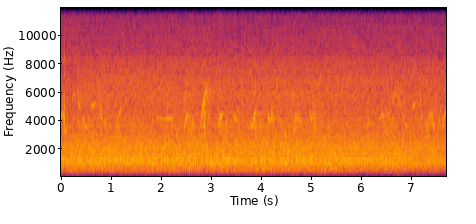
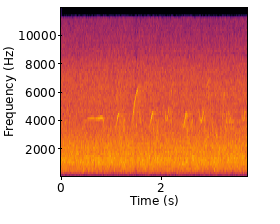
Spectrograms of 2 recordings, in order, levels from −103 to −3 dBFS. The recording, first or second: second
